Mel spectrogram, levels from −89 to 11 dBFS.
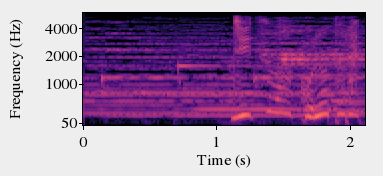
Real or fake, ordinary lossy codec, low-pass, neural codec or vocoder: real; none; 5.4 kHz; none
